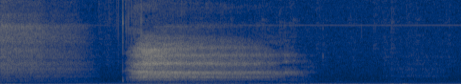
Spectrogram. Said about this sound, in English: Nice deep breath.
